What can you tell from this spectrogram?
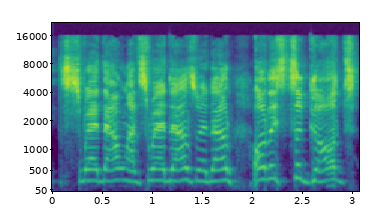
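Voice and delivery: mock Scouser insisting he's honest; Scouse impression. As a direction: swear blind in a Liverpool accent. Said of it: "Like that".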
